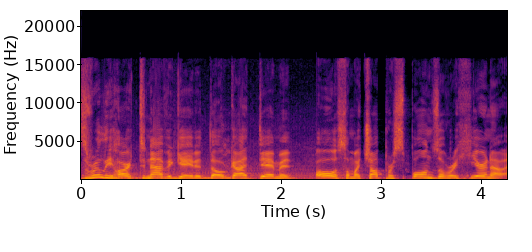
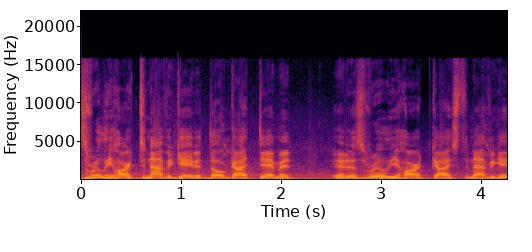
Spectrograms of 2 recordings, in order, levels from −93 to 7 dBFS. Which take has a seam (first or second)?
first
